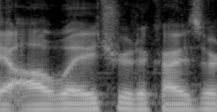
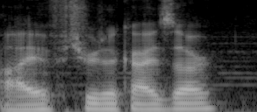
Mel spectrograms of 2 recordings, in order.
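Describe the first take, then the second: First: Ave is said with a W sound. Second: Ave is said with a V sound. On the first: The speaker calls it right. "V's are uh, W sound" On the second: The speaker calls it wrong.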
